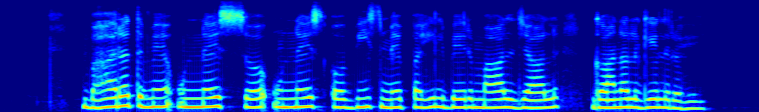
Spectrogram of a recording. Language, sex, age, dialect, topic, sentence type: Maithili, female, 18-24, Bajjika, agriculture, statement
